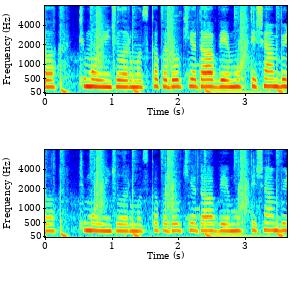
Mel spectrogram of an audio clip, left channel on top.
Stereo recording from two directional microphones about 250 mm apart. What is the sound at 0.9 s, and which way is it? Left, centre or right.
Music, left.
